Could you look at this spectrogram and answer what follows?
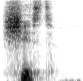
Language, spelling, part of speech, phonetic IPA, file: Russian, счесть, verb, [ɕːesʲtʲ], Ru-счесть.ogg
- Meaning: to compute, to count, to reckon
